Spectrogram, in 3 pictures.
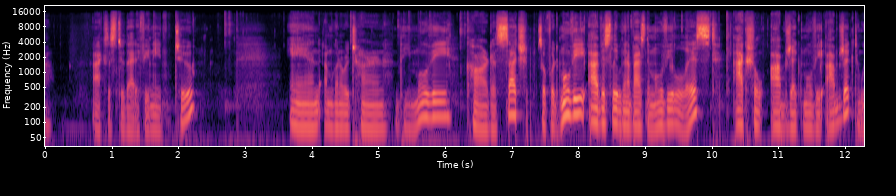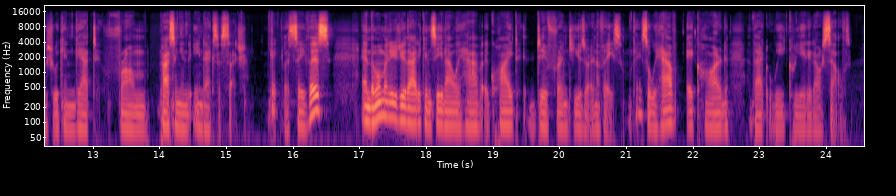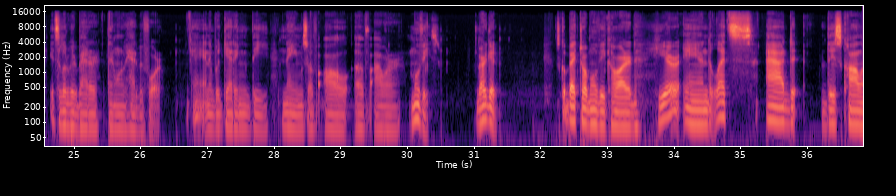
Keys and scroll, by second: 3.0 Return, 6.2 Return, 10.0 Return, 14.3 Return, 15.3 super+s, 33.6 super+b.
